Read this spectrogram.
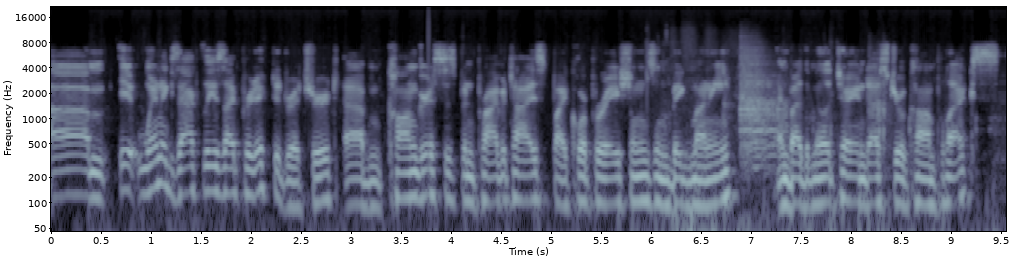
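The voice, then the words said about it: Voice sounds a little messed up. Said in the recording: “my voice is also a little messed up too”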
